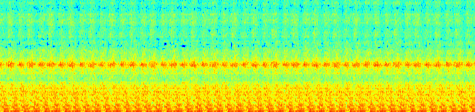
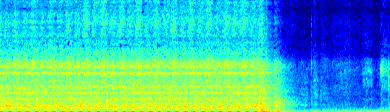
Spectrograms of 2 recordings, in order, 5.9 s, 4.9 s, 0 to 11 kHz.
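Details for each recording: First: Peugeot 205 freshly rebuilt engine (new clutch, 206/306 flywheel), coil disconnected, cranking on the starter: steady, even two compression pulses a second, no firing. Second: Peugeot 205 first start after engine rebuild with 206/306 flywheel and new clutch, carburettor unadjusted and ignition set by guess: steady starter cranking about three beats a second, never catching; wrong spark plug lead order suspected.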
